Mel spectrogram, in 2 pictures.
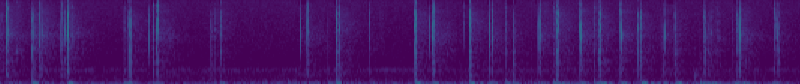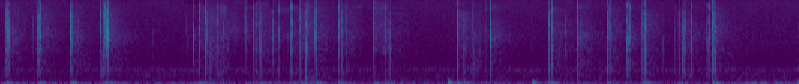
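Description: Long acrylic nails tap and scratch on the lid of a large, hollow, printed cardboard board game box. Dozens of quick, dry, bright clicks land in uneven bursts over a soft, scratchy rustle. Each tap stops almost instantly with no ring.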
